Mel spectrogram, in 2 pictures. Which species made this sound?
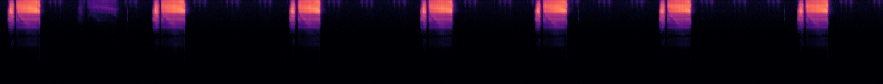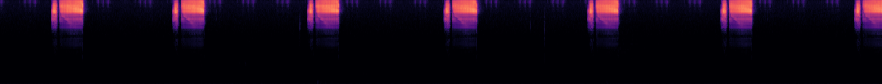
Ephippiger diurnus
